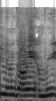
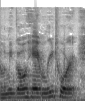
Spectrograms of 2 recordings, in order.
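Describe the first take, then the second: First: Repeated louder through a laugh; giggly, raised retake. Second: Said in the usual way. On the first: Retold or imitated. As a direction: say it again, cracking up. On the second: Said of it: "you know, I said".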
